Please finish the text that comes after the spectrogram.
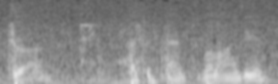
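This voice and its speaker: A man playing a smooth, courteous kidnapper in a vintage radio drama, unhurried and politely menacing, on an old broadcast. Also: very deep voice, over music, poor audio. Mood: smooth, controlled. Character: smooth, courteous kidnapper who sells state secrets. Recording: hissy old radio broadcast under rain noise.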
